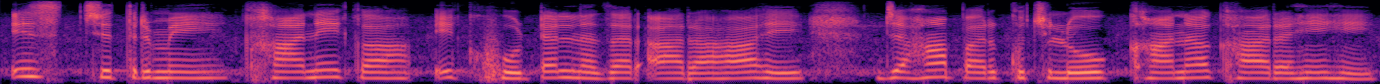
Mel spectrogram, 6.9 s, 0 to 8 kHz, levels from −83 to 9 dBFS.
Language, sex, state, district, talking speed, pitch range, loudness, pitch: Hindi, male, Bihar, Madhepura, 165 wpm, 210-230 Hz, -17 LUFS, 215 Hz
